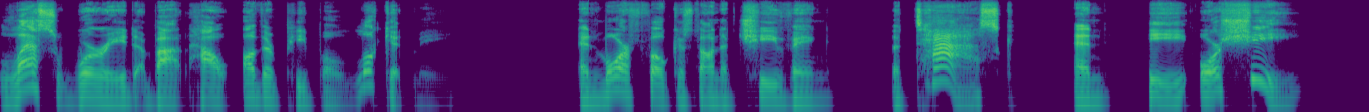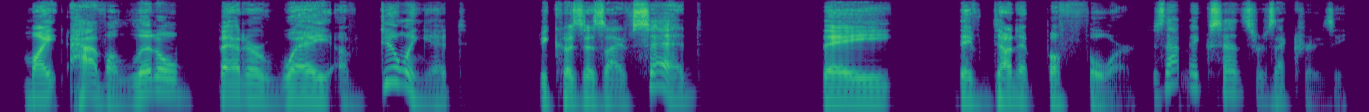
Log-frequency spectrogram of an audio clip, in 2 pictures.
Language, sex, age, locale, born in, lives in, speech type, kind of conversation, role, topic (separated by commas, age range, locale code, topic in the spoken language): English, male, 60-64, en-US, United States, United States, conversation, unstructured, none, Why do some people find it hard to ask for help?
